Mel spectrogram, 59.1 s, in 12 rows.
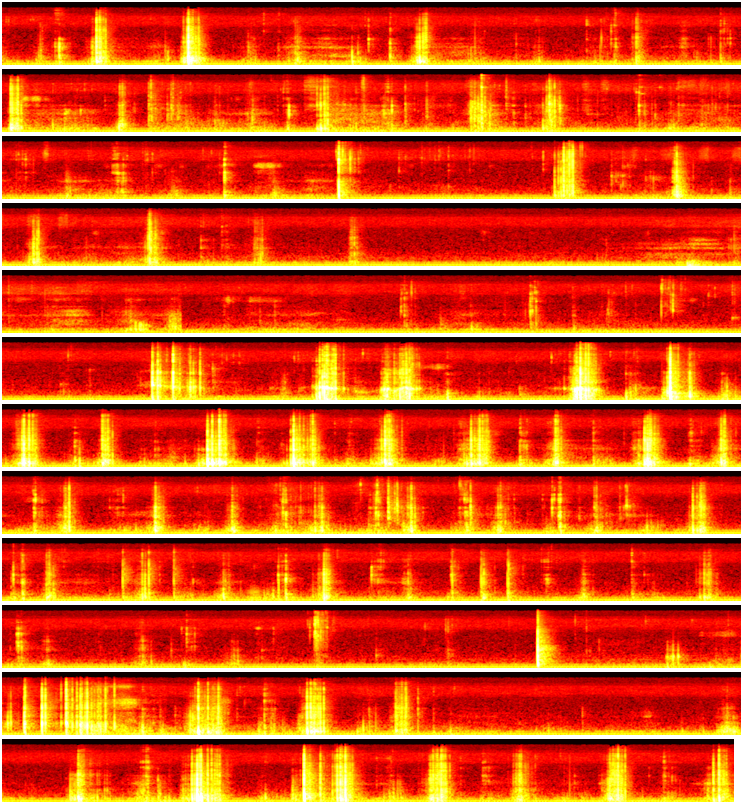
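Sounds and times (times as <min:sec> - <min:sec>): person crunching hard chunks: 0:12.0 - 0:12.3, 0:13.5 - 0:15.1, 0:25.6 - 0:27.6, 0:28.3 - 0:44.6, 0:48.8 - 0:52.1, 0:54.0 - 0:59.0.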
